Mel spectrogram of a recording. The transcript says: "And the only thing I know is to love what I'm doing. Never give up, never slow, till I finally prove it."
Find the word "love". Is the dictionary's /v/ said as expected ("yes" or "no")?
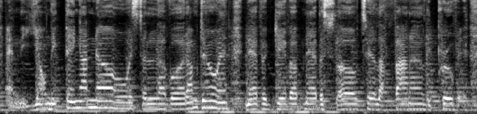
yes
